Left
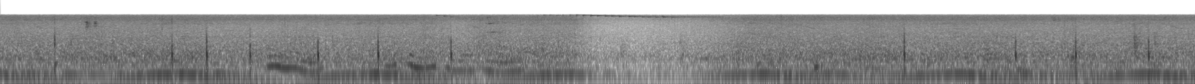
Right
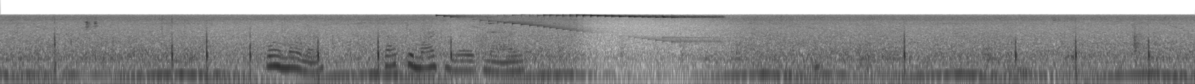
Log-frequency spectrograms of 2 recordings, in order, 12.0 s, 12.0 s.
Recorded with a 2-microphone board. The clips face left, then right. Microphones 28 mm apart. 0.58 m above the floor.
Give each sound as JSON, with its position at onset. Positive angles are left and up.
{"t": 2.7, "sound": "a woman speaking", "side_deg": -60}
{"t": 4.4, "sound": "a chime", "side_deg": -80}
